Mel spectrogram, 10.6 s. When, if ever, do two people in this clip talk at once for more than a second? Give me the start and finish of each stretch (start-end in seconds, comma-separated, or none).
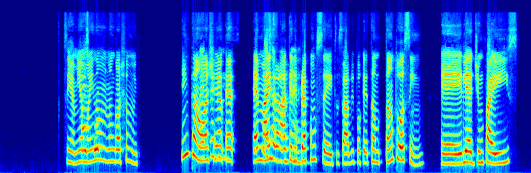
3.9-6.1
